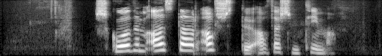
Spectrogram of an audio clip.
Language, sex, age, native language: Icelandic, female, 40-49, Icelandic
